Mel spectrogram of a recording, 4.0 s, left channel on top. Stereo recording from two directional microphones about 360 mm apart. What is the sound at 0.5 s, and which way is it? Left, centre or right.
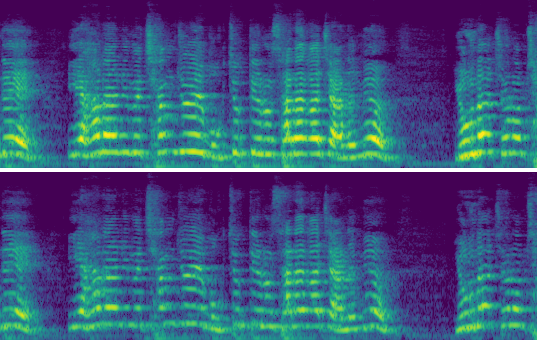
A man's voice, centre.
